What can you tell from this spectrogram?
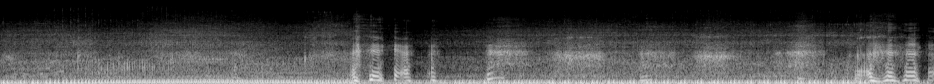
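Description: Motorcycle engine running as the bike rides off, its pitch rising as it accelerates about a second in, then easing off and running on steadily.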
